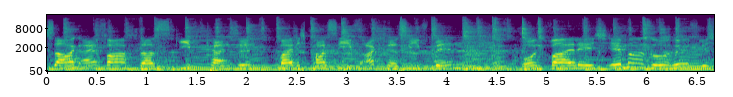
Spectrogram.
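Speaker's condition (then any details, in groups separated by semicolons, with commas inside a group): No condition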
